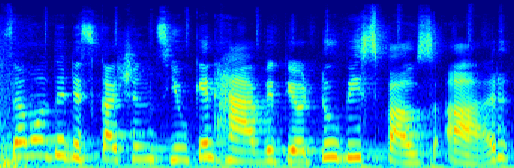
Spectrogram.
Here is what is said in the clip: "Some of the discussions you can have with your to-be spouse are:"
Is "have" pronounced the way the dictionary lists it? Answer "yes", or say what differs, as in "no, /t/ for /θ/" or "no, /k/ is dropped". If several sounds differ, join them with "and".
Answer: yes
